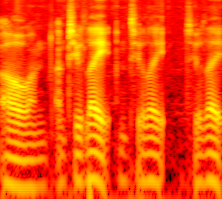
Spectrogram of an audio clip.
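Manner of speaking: sad, crestfallen voice, soft, flat, deflated murmur. Voicing a character who learns he arrived too late: sad and deflated NPC voice. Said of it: "he just kind of looks sad".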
